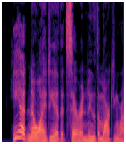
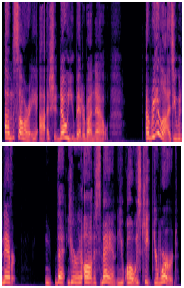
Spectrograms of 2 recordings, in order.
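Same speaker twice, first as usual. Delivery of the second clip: high, loud, desperate placating; frightened, weeping apology; tearful apology; 8 semitones higher, 11 dB louder than usual. A narrator's reading. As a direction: plead and flatter through tears. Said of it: "gave up trying to wipe her tears".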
